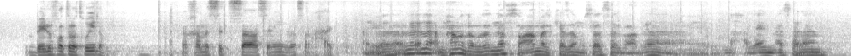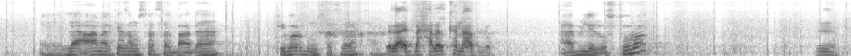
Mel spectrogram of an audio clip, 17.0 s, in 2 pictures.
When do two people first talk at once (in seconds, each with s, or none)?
none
